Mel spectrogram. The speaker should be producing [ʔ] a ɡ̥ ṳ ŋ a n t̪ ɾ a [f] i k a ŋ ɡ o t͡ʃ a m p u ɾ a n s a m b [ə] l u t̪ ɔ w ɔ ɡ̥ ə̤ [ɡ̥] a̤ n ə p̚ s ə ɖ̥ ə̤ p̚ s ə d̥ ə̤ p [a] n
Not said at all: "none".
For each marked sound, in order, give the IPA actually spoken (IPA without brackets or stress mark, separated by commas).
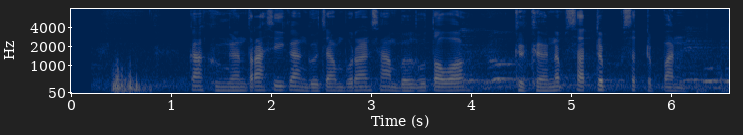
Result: k, s, ə, ɡ̥, a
